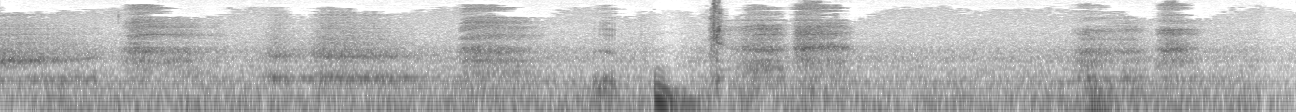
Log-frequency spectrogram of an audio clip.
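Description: A man breathing heavily in short, sharp gasps, about one breath a second, with a brief falling vocal sound about three seconds in.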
